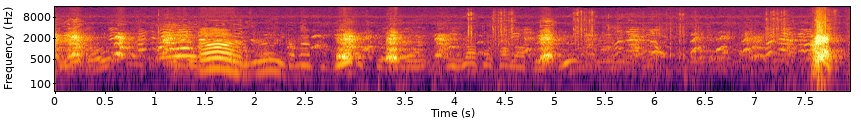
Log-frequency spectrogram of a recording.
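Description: A man calls out to a dog outdoors with lively, sing-song commands.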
